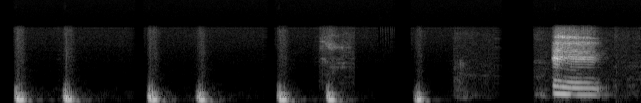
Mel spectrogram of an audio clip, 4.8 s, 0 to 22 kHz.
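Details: Low, dull heart sounds at about 60 a minute with extra thuds clustered around the main beats, a galloping rhythm of third and fourth heart sounds; a brief voice at the end.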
